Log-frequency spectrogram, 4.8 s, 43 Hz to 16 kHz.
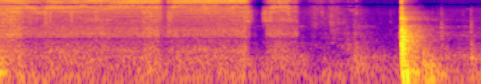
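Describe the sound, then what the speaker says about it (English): Brake cleaner sprays from an aerosol can around the drain plug of a 2016 Subaru Crosstrek during an oil change, a close hiss that runs steadily for a few seconds, cuts off, then returns as one short sharp burst. "grab some brake clean and just clean the area up"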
